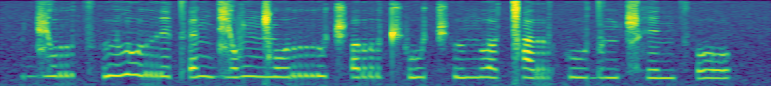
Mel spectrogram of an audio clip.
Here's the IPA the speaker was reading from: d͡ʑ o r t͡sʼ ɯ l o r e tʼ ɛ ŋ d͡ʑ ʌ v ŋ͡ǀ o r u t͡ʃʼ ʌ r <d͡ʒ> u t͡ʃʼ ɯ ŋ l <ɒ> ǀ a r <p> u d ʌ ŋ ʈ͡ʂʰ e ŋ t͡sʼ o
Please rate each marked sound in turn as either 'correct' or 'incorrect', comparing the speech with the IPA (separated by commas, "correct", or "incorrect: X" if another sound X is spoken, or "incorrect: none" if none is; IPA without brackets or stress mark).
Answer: incorrect: t͡ʃʼ, incorrect: ʌ, incorrect: k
